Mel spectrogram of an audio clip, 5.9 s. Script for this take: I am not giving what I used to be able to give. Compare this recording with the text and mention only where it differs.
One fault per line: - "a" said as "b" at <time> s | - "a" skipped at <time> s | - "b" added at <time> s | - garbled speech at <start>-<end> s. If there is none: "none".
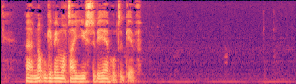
none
